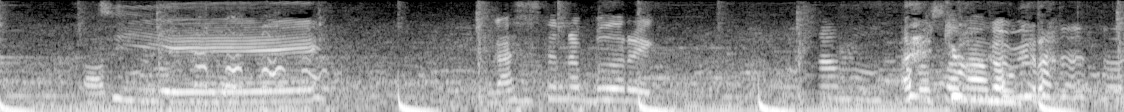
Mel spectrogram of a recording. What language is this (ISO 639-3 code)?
ind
